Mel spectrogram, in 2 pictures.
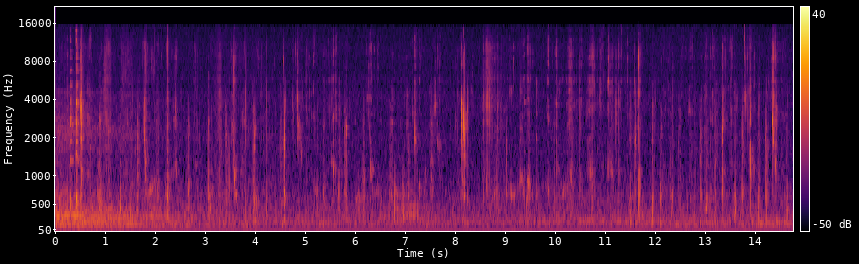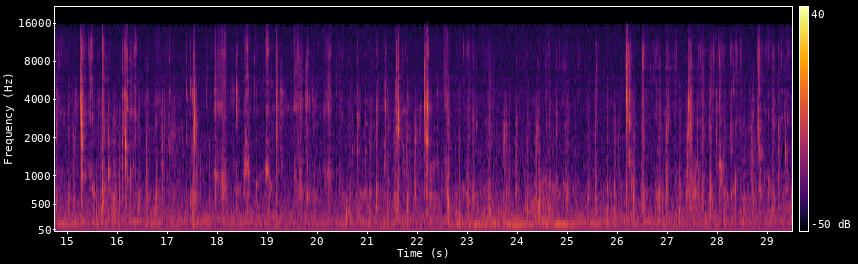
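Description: Close-miked eating sounds: chewing fried rice, with many short crisp crunches from biting into a breaded fried patty.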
